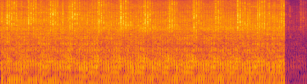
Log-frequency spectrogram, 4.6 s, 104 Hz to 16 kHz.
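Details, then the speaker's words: Simplicity SS922E single-stage snowblower, just serviced, running outdoors about 50° colder than the 60° garage where it ran fine: loud engine with slight rise and fall in speed; mild surge, owner suspects carburetor needs more cleaning. "you can hear that this is surging a little bit but when I got done with the service in the garage where it was about 60° it ran fine but right now it's about 50° colder so uh I guess I got to clean that carburetor a little bit more"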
